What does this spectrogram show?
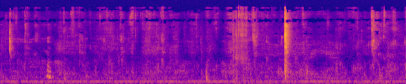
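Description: People chewing food close to the microphone, with small wet mouth clicks and one sharp click about four seconds in.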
